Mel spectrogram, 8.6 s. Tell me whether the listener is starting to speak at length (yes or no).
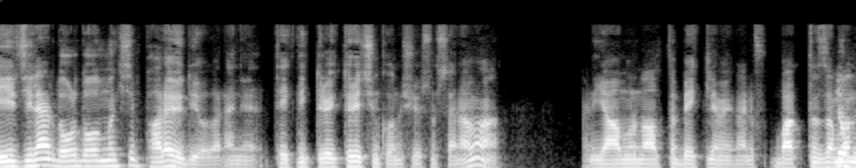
yes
